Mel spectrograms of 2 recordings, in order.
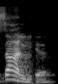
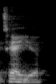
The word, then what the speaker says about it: Sanya: pronounce it thank you right it's sonia it's time i keep saying tanya and then you got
